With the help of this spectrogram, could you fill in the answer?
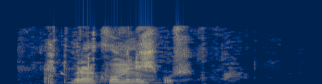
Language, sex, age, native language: Icelandic, male, 9, Icelandic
